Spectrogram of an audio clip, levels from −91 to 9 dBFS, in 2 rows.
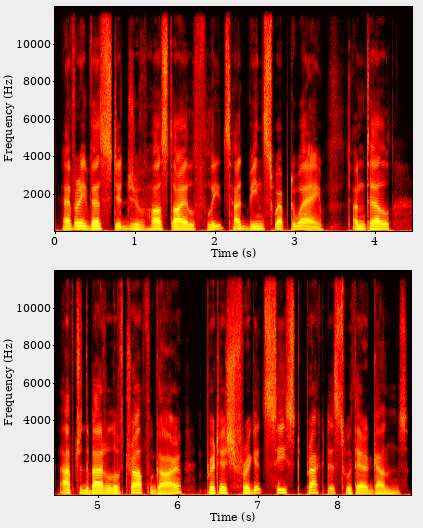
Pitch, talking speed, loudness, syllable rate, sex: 130 Hz, 150 wpm, -17 LUFS, 5.2 syllables/s, male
